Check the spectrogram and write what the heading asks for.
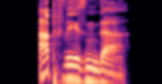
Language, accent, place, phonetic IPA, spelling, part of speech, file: German, Germany, Berlin, [ˈapˌveːzəndɐ], abwesender, adjective, De-abwesender.ogg
- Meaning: inflection of abwesend: 1. strong/mixed nominative masculine singular 2. strong genitive/dative feminine singular 3. strong genitive plural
